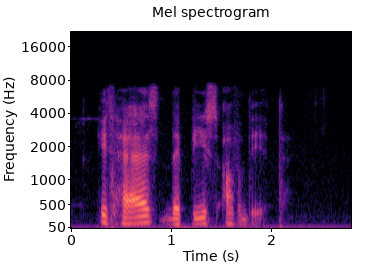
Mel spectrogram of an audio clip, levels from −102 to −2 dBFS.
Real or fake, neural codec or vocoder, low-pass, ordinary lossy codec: real; none; 7.2 kHz; Opus, 32 kbps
